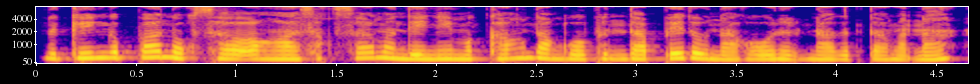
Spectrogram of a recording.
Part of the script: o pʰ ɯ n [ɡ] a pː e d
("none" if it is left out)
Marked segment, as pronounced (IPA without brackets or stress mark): d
